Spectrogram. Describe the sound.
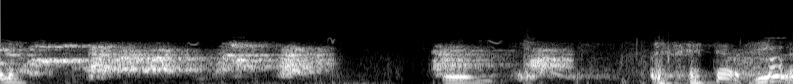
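Excited dogs bark and yip in short bursts mixed in under steady speech, with a brief quiet gap partway through.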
